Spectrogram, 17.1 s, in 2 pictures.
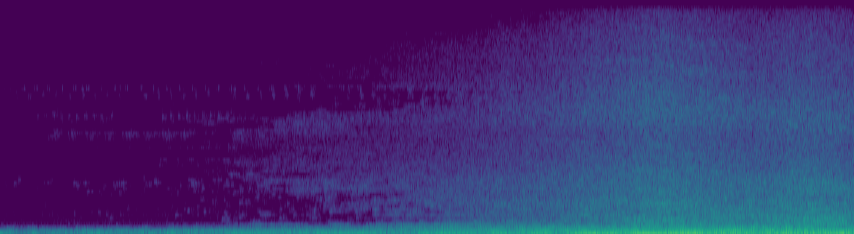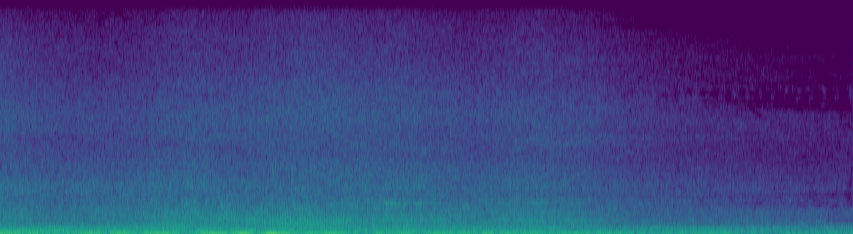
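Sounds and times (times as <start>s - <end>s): vehicle engine running: 3.7s - 17.0s.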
